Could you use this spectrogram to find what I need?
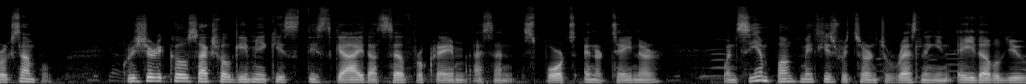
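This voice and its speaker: With a non-native accent, a man speaks at a moderate pace with ordinary pitch variation. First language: not English. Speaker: wrestling commentary YouTuber. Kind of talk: scripted video essay.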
